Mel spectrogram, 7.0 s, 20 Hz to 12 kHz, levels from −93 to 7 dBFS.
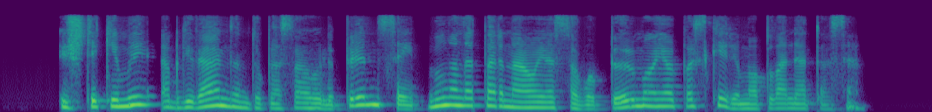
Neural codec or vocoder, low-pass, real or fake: codec, 16 kHz, 1 kbps, X-Codec, HuBERT features, trained on general audio; 7.2 kHz; fake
